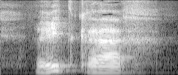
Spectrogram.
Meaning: a reed belt, a reed bed adjacent to a body of water
- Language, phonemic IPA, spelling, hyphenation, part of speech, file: Dutch, /ˈrit.kraːx/, rietkraag, riet‧kraag, noun, Nl-rietkraag.ogg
